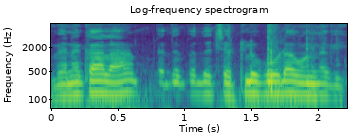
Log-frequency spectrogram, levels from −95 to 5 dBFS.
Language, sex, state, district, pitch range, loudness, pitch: Telugu, male, Telangana, Mahabubabad, 125-140 Hz, -19 LUFS, 135 Hz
